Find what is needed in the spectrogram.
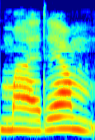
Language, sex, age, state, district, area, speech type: Malayalam, female, 30-45, Kerala, Kozhikode, rural, read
